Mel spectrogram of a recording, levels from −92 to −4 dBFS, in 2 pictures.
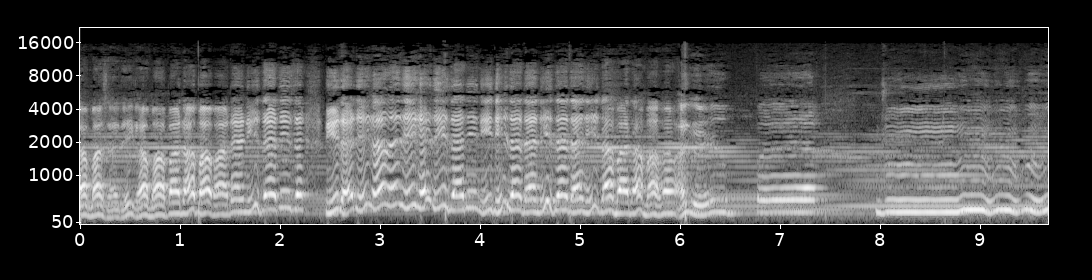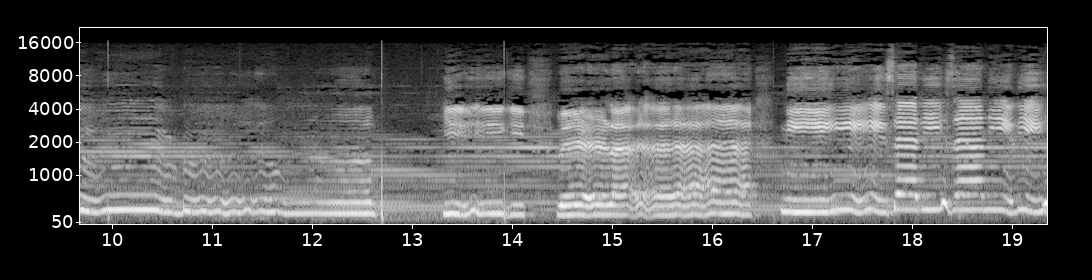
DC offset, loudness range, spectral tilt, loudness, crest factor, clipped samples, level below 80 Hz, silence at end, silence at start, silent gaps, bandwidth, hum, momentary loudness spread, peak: under 0.1%; 5 LU; -3.5 dB/octave; -14 LUFS; 14 dB; under 0.1%; -60 dBFS; 0 s; 0 s; none; 15.5 kHz; none; 9 LU; 0 dBFS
